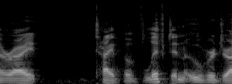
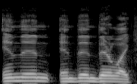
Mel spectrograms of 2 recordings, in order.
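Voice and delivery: normal talking voice

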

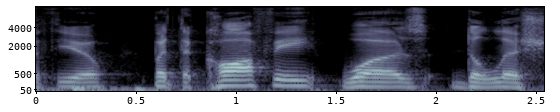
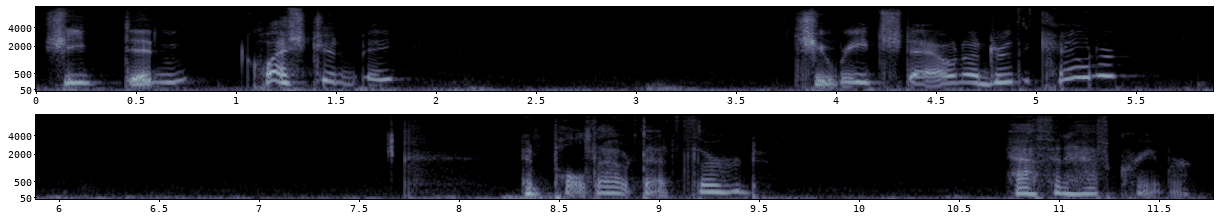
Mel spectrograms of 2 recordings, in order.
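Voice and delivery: tiny, high, hushed voice; hammed-up awe fading to a whisper; mock-emotional; 8 semitones higher, 14 dB quieter than usual. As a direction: play overcome, squeezing out each phrase softly. Climax of mock emotional scene.

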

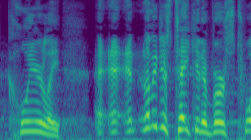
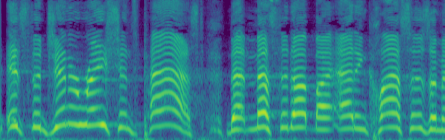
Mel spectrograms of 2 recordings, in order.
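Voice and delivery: emphatic, raised preaching voice; forceful preaching; 4 semitones higher, 5 dB louder than usual. Real, not acted. Preacher proclaims the gospel is for all, forceful preaching. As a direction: drive each phrase home to the congregation.

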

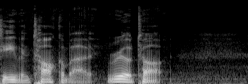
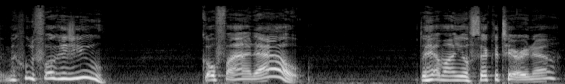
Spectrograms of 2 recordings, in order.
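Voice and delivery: incredulous outburst; 12 semitones higher than usual. Retold or imitated. A man rebuffing a friend who wants favours, high mock outrage. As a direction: snap back at the lazy asker. Angry retort to lazy asker.

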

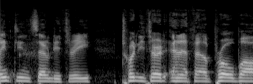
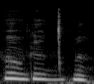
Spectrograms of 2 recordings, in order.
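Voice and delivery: much higher, whining; mock whiny Trump; 8 semitones higher than usual. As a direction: whine like a self-pitying president.

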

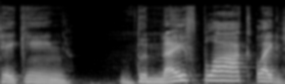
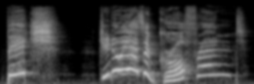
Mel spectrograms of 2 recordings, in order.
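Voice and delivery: incredulous retort, pitched way up; re-enacted jab, high and scandalized; high-pitched taunt; 4 dB louder than usual. Daughter confronts dad's new wife, high taunting retort.

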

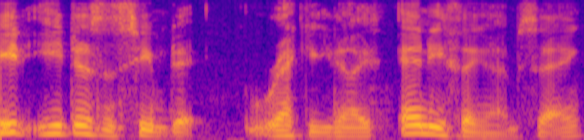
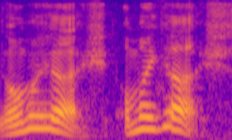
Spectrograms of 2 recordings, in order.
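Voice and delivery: amazed; 13 semitones higher than usual. Retold or imitated. Retold amazed thought.

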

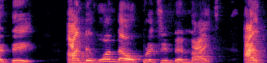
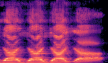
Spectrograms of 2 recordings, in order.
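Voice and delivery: ordinary delivery

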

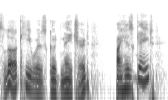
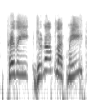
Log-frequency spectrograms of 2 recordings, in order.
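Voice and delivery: higher, hurried servant voice; a hint of a fussy undercook, pitched up; lightly voiced busy cook.

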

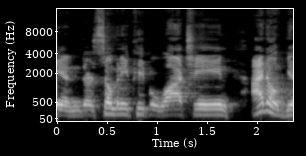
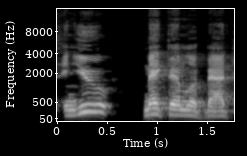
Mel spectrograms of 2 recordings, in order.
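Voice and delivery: ordinary delivery

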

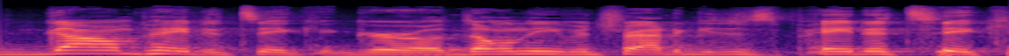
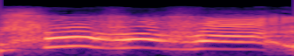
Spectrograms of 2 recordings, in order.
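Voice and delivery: high, loud fake giggle; exaggerated high-pitched ha-ha-ha; put-on flirty laugh; 13 semitones higher, 5 dB louder than usual. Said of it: "You'll be like".

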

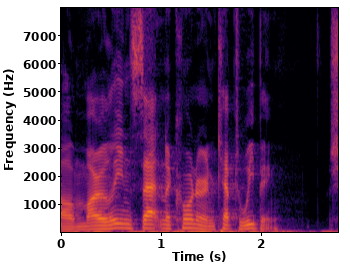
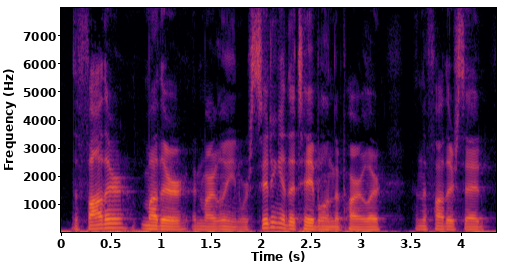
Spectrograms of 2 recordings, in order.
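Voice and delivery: ordinary delivery

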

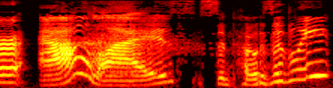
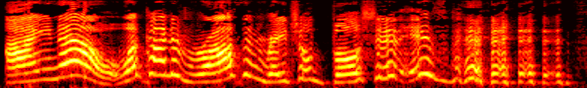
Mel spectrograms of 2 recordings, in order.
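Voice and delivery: louder and higher, laughing in disbelief; outraged laugh; 7 semitones higher, 8 dB louder, slower than usual. Real, not acted. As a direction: cry out in amused outrage.

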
